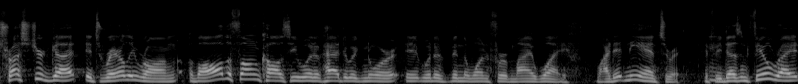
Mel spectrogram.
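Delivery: ordinary talk, nothing marked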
